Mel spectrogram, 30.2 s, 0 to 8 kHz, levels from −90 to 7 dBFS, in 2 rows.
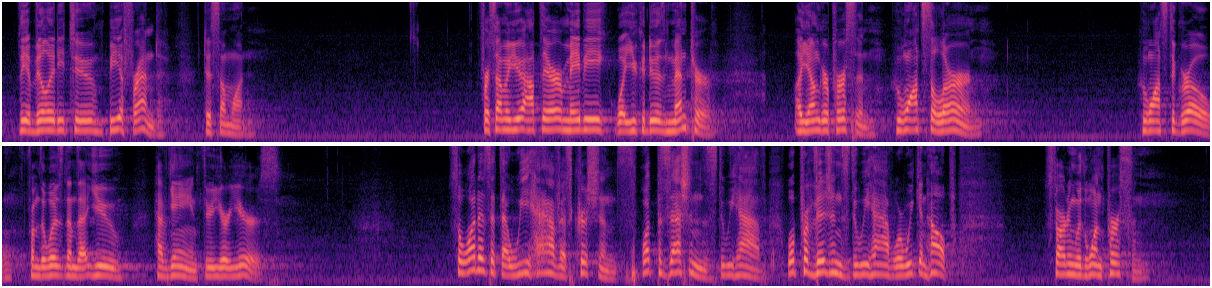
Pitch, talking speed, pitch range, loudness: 160 Hz, 135 wpm, 110-175 Hz, -23 LUFS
